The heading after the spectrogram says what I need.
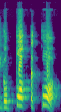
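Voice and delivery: "Go park the car." with rounded Cape "o" vowels, pawk and caw; Cape Town accent. Shown as a demonstration. Teacher mimicking the Cape students' "Go park the car.". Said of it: "You guys say".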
